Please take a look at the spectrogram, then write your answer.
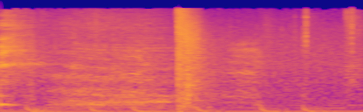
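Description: Gunfire in a video game: a rapid series of about seven sharp, booming shots at a steady rhythm, each with a low thud, close and fairly loud.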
